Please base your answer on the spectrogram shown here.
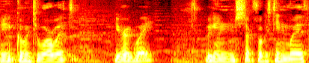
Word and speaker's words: Uruguay: with the what ok uruguay uruguay that's how you pronounce it and try to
